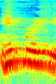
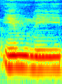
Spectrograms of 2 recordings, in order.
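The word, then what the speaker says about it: imní: So they pronounce it like it's an R.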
